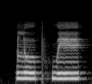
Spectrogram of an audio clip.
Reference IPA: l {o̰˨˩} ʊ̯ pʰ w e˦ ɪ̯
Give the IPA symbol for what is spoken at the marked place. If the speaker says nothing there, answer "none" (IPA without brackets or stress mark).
o˦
